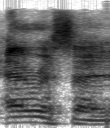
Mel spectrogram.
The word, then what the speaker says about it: Erised: So I've got Erised, and I've like written it down phonetically so that when I'm doing the phone note, I've remembered it's Erised.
